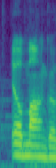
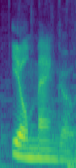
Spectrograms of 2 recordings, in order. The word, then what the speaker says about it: ilmango: Ilmango, the redstone god. Ilmango, not Mongo. What am I? His name is not Japanese. Keep pronouncing it like it is.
